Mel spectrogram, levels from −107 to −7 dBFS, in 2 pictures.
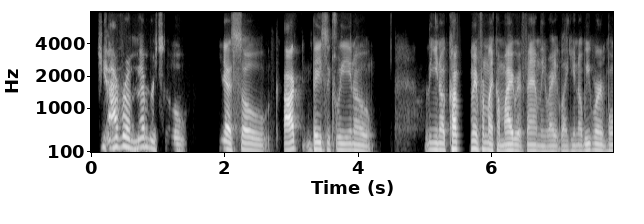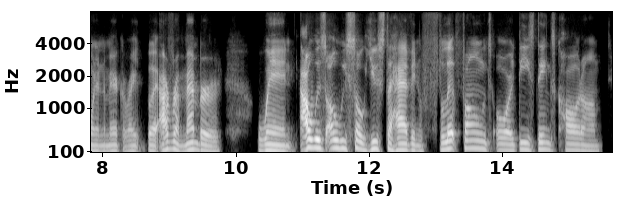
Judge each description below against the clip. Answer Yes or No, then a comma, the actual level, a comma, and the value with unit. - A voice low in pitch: Yes, low, 130 Hz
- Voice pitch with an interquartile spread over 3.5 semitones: Yes, average, 4.0 semitones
